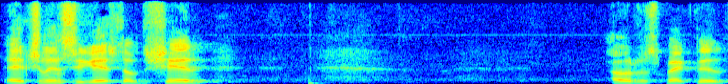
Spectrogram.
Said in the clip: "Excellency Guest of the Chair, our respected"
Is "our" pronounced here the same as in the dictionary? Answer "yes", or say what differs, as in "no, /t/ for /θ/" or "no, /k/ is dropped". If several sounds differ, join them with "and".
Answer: no, /w/ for /ɹ/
